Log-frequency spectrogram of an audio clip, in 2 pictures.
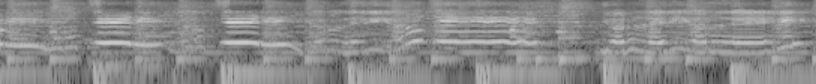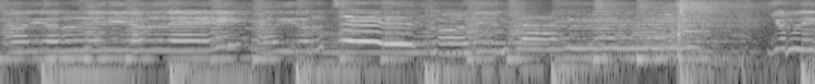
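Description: A woman's voice yodeling, its pitch leaping up and down in quick breaks, over musical accompaniment with a steady bass pulse and a quick even beat.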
